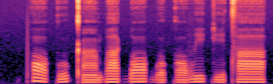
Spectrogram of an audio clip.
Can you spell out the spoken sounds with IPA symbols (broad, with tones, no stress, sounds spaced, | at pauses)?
pʰ ɔ˦˨ k u˨˦ kʼ ã˨ b a˦ ɡ͡b ɔ˦ ɡ͡b o˨ k ɔ˨ β i˦ k i˨ tʰ a˦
